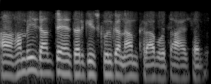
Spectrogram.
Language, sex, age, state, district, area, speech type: Hindi, male, 30-45, Bihar, Samastipur, urban, conversation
